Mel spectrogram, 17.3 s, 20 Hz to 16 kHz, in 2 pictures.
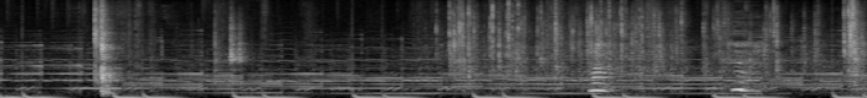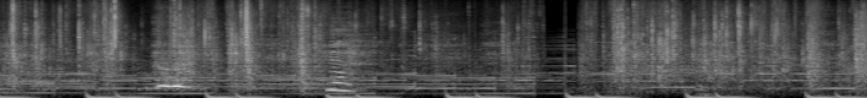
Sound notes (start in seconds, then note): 7.2 gasps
